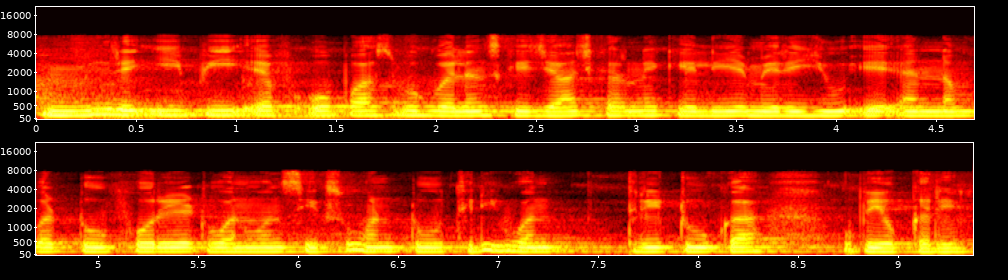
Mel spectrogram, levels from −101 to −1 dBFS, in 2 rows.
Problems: background sounds at intervals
